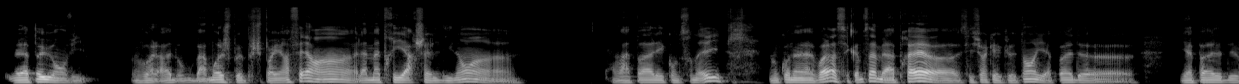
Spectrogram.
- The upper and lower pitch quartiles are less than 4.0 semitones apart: Yes, narrow, 2.4 semitones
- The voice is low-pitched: Yes, low, 100 Hz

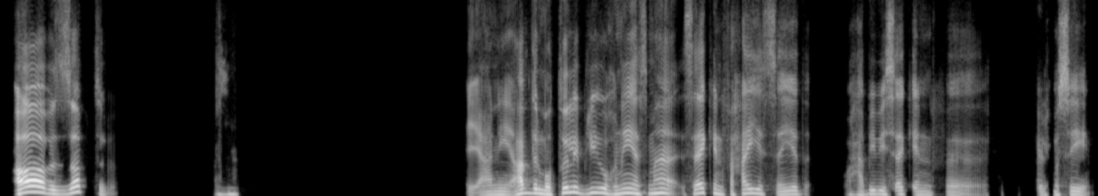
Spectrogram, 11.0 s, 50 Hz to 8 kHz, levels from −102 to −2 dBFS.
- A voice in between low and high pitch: Yes, medium, 145 Hz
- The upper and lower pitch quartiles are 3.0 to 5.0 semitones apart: No, wide, 5.4 semitones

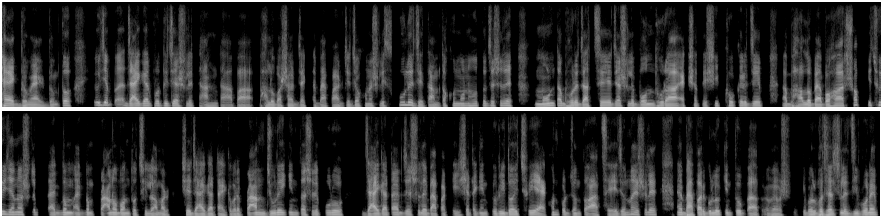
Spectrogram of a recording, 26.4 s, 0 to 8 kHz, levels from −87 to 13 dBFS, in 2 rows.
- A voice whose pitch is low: Yes, low, 130 Hz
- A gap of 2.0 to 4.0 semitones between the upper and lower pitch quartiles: Yes, average, 2.9 semitones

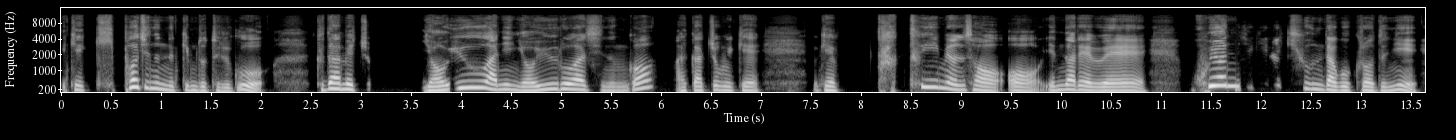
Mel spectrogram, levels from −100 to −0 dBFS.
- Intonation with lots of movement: Yes, wide, 5.8 semitones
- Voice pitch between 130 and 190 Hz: Yes, medium, 185 Hz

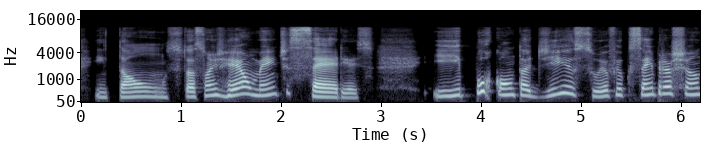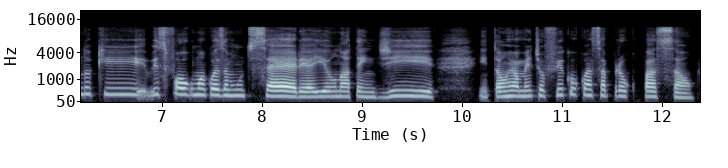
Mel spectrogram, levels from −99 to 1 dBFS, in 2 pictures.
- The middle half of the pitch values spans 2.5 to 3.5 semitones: No, average, 5.0 semitones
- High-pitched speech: Yes, high, 215 Hz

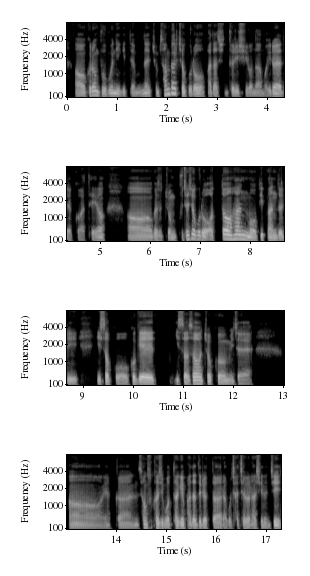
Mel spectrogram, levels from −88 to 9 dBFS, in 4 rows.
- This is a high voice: No, very low, 90 Hz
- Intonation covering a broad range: Yes, wide, 6.2 semitones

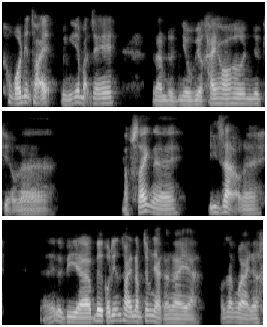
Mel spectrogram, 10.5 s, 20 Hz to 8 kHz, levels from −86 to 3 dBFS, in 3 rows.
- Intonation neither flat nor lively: Yes, average, 3.8 semitones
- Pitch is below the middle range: Yes, low, 130 Hz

